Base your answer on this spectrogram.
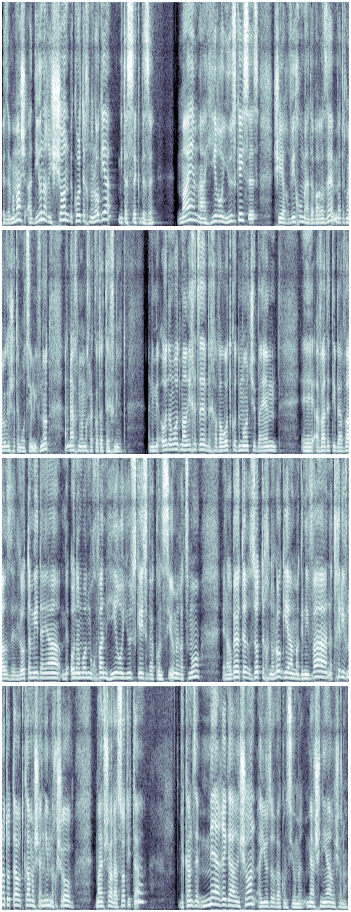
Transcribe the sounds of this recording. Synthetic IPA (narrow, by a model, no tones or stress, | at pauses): vezemamaʃa̰dijunaʁiʃo̞nbeko̞lte̞χno̞lo̞ɡjamitase̞kbe̞ze̞ | mahe̞maɦiʁo̞juzkejsezʃejaʁviχumeadavaʁaze̞meate̞χnoojaʃeatemʁot͡simlivno̞tanaχnubemaχlako̞thate̞χnio̞t | anime̞ʔo̞dmomo̞dmaːʁiχetze̞beχavaʁo̞tko̞dmo̞tʃe̞bae̞mea̰vadtibeavaʁze̞lo̞tamid̪ajame̞ʔo̞dmmo̞d̪muχvanɦiʁo̞juzkejsveako̞nsjume̞ʁat͡smo̞ | ʔelaʁbe̞jo̞te̞ʁzo̞tːeχno̞lo̞ɡjamaɡnivanat̪χilːivno̞t̪o̞tao̞d̪kamaʃanimnaχʃo̞vmaefʃaʁlaːso̞tita | ve̞kanze̞me̞aʁe̞ɡaaʁiʃo̞najuze̞ʁveako̞nsjume̞ʁmeaʃniaːʁiʃo̞na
